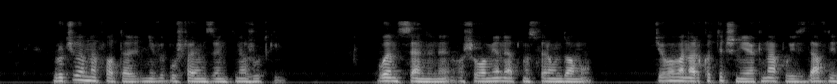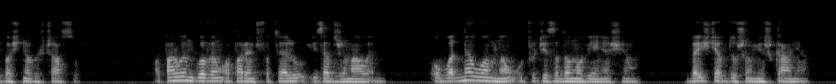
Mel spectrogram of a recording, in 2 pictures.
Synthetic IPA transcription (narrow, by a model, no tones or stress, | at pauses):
vɾut͡ɕiwɛmnafɔt̪ɛlɲɛvɘpuʂt͡ʂajɔnt̪sɾɛŋkʲinaʐut̪kʲi | bɘwɛmsɛnnɘɔʂawɔmʲjɔnɘat̪mɔsfɛɾɔ̃w̃d̪ɔmṵ | d͡ʑawawanaɾkɔt̪ɘt͡ʂɲɛjaknapujzd̪avnɘɣvwaɕɲɔvɘxt͡ʂasuf | ɔpaɾwɛmɡwɔvɛw̃ʔɔ̰paɾɛnt̪fɔt̪ɛluʔizadʐɛmawɛ̰m | ɔbwad̪nɛwɔmnɔ̃w̃ʔut͡ʂut͡ɕɛzad̪ɔmɔvʲjeɲaɕɛ | vɛjɕt͡ɕavd̪uʂɛw̃mʲjɛʂkaɲa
